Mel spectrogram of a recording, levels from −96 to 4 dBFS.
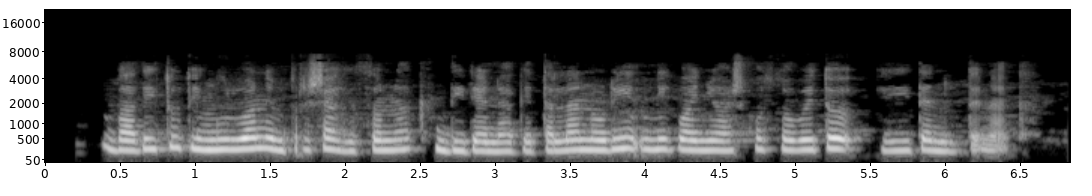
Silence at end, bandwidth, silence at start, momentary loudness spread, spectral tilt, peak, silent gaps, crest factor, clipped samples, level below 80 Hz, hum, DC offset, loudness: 0.3 s; 6.2 kHz; 0.4 s; 10 LU; -8 dB/octave; -2 dBFS; none; 16 dB; under 0.1%; -72 dBFS; none; under 0.1%; -19 LUFS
